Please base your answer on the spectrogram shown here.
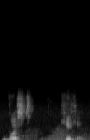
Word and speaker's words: Wurstküche: in German is called the Umlaut, and so you say that as Ü, and so it's Wurstküche.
